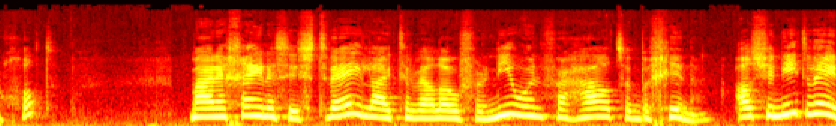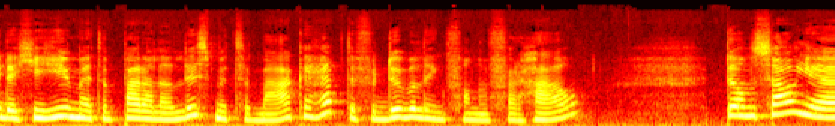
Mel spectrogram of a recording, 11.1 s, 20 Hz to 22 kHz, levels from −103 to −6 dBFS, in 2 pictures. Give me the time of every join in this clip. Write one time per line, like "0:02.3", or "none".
0:01.1
0:04.8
